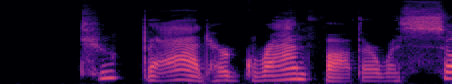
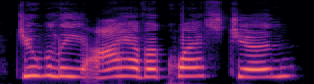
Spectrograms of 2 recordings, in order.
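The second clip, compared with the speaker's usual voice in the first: high, quick, louder call; 9 semitones higher, 7 dB louder, faster than usual. A narrator's reading. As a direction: call out eagerly to the passing babysitter. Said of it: "Maya called".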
